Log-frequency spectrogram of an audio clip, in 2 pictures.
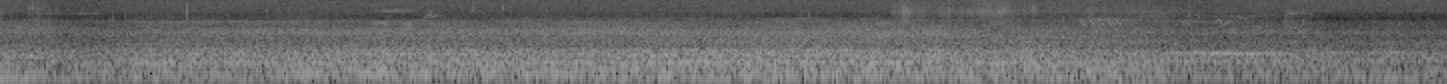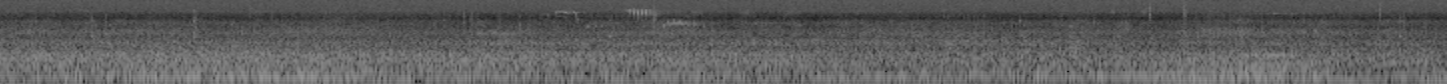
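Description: A boat engine hums steadily across the water.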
